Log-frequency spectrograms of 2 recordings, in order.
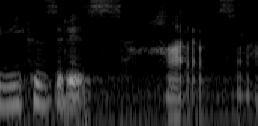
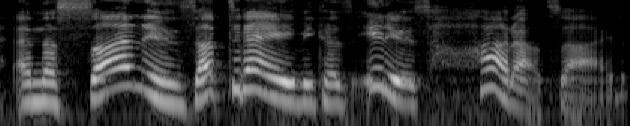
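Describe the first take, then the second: First: Soft unvoiced whisper. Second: Slow, louder newsreader delivery; weather reporter voice. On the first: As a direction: whisper the weather line. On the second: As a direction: announce it like a TV weatherman. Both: Shown as a demonstration. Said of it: "I sound like a weather reporter".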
